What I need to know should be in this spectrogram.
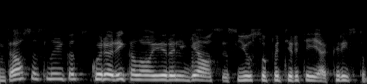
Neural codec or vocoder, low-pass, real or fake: none; 5.4 kHz; real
